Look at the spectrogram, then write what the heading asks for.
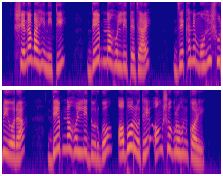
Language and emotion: Bengali, neutral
